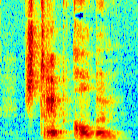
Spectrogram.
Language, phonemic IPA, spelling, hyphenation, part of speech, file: Dutch, /ˈstrɪpˌɑl.bʏm/, stripalbum, strip‧al‧bum, noun, Nl-stripalbum.ogg
- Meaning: comic book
